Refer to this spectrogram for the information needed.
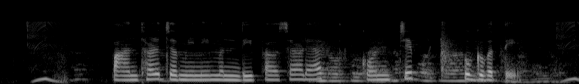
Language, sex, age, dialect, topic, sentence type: Marathi, female, 18-24, Varhadi, agriculture, question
